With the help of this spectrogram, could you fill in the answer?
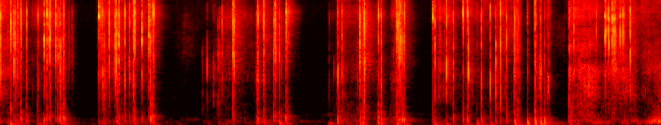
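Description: Long white acrylic nails scratch and tap the textured surface of a small black leather card holder with plastic cards tucked into its slot, while the holder is turned in the hands. Quick, dense bursts of crisp, crinkly scratching and light tapping, bright on top with soft low thumps, come in clusters separated by brief silent pauses, ending in a steadier rustling scratch.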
